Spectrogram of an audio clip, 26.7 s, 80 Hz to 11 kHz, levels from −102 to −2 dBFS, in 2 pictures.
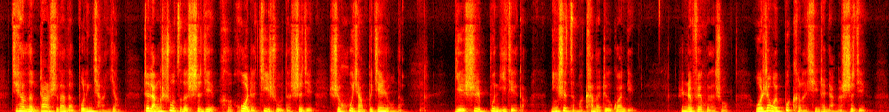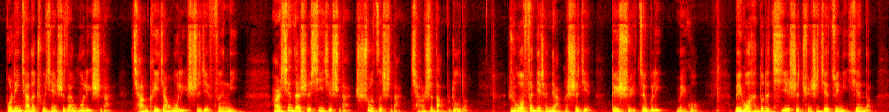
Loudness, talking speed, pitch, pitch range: -28 LUFS, 315 characters per minute, 160 Hz, 145-185 Hz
